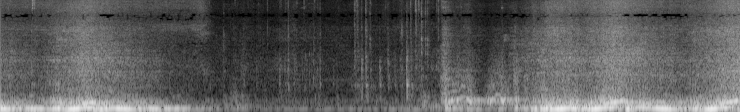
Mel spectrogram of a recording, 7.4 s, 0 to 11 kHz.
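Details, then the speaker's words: 1963 Mercedes W111 220SEb convertible during restoration, first start after work, injection, cold start not working; lumpy, uneven beat that sags and stumbles before picking up, owner suspects a disturbed spark plug: misfire. "of a feeling I've Disturbed One of the spark plugs but we'll see if we've yeah we've dropped the water level down massively kind of feeling one of these there's been not it sounds like it was missing a bit"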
